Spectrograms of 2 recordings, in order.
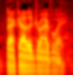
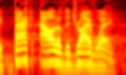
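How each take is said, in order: First: Low, soft repeat of an order; subdued, obedient echo; quiet echo. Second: Child's firm driving instruction, acted; giving directions. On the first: Retold or imitated. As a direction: repeat it softly to yourself as you comply. Dad obediently echoes the direction. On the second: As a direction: give each word of the order clearly. Boy gives directions, dad echoes.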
